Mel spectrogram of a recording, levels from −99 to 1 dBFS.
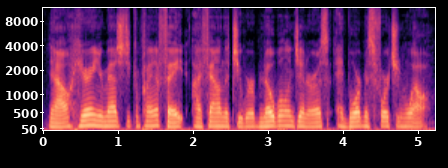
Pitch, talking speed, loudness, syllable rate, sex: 125 Hz, 220 wpm, -17 LUFS, 6.1 syllables/s, male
